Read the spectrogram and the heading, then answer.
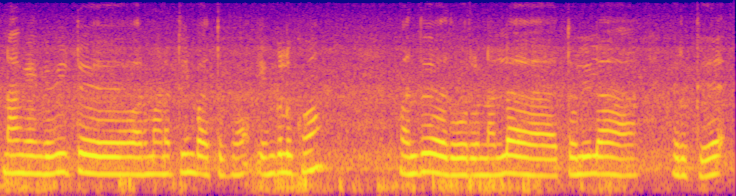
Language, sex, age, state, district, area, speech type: Tamil, female, 60+, Tamil Nadu, Tiruchirappalli, rural, spontaneous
